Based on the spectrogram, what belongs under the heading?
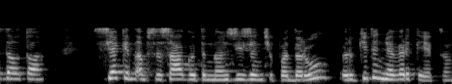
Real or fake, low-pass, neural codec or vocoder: real; 5.4 kHz; none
